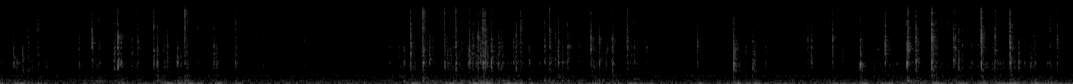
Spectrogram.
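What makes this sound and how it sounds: Both hands type on a black plastic Logitech full-size keyboard with a hollow shell and membrane keys, using long painted nails and fingertips. Rapid, bright clicky key taps come in uneven bursts with short pauses, over a steady low hum.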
